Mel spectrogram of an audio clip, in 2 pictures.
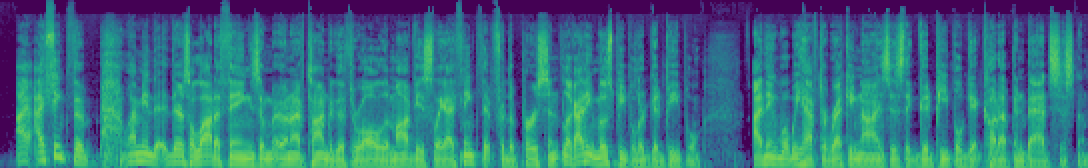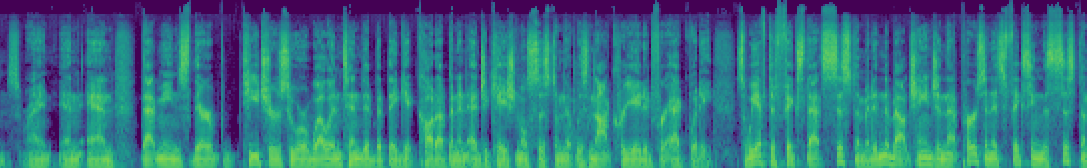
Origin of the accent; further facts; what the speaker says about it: Nashville, Tennessee, United States; I grew up in Green Hills, like a lot of white middle class kids did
